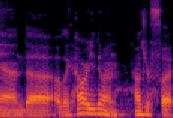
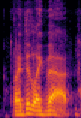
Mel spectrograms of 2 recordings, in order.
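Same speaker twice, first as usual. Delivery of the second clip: normal talking voice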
